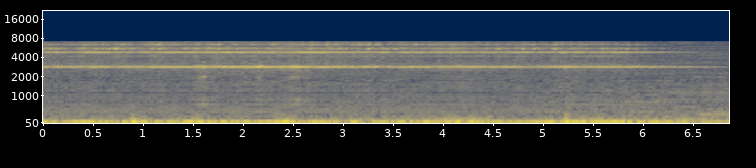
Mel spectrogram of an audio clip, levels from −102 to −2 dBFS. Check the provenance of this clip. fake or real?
fake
